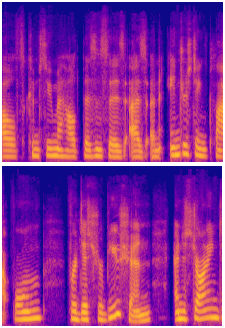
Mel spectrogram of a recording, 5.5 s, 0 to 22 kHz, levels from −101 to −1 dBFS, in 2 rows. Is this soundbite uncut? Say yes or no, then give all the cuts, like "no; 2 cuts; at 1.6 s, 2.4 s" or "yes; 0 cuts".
yes; 0 cuts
